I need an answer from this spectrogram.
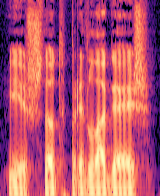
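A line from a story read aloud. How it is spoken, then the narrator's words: Grim smirk. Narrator (Russian): Егор Алексеевич мрачно усмехнулся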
